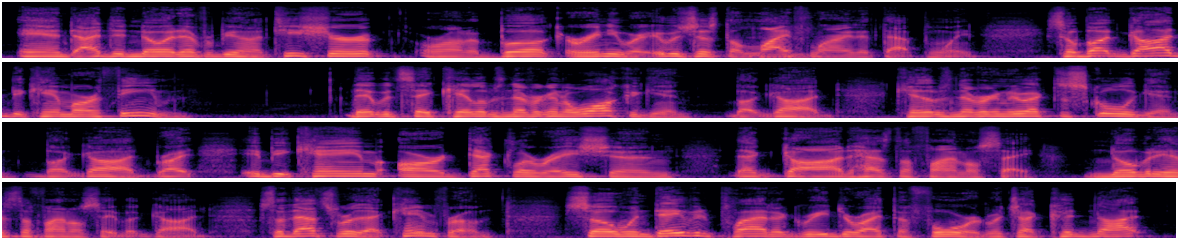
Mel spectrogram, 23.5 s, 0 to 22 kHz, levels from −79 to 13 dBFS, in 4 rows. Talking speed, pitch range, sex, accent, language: 225 wpm, 125-155 Hz, male, American, English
